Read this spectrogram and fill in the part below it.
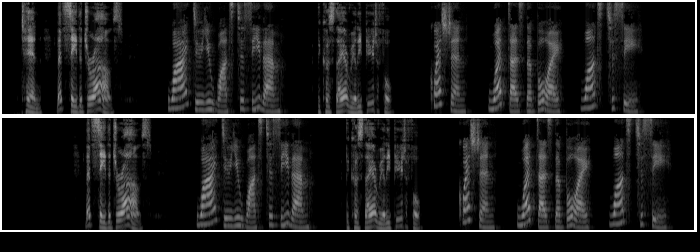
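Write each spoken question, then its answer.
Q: Question, what does the boy want to see?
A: The giraffes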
